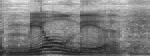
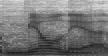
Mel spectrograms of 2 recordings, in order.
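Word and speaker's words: Mjölnir: to work out how to pronounce it which is mjolnir uh in our movie at the moment until somebody corrects me i'm sure they will uh mjolnir the hammer this awesome weapon for thor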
